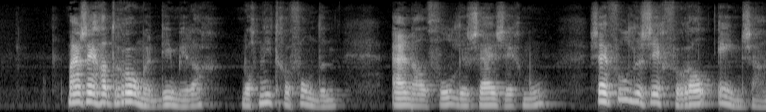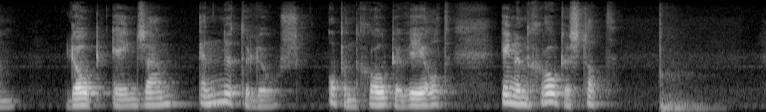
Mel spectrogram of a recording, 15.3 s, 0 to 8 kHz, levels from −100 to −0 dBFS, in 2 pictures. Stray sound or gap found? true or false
true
